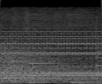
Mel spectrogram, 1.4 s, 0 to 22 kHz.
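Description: A cell phone rings through after a 911 call is dialed, a steady electronic ringing tone held for a short moment with no talking over it.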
